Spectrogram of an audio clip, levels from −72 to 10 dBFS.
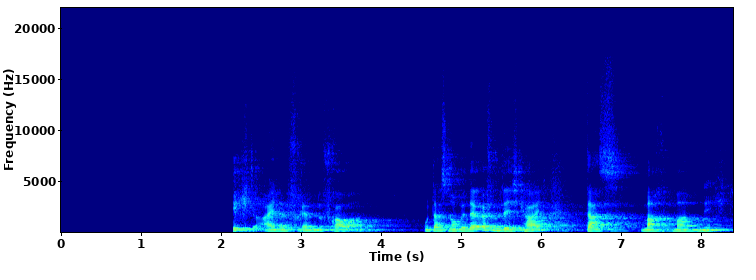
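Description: From the very start until 2.16 s, the audio drops out to silence. There is no room tone, only silence. Sound enters abruptly at 2.16 s. The likely cause is a lost input, such as a disconnected device or a mute, while recording continued.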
